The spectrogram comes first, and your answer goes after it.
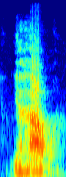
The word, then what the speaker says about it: Yahweh: Okay, and a Hey is not really Hey, but the pronunciation is a H-A-W, not H-A-V, which a lot of people get mixed up. Okay, now, so basically, that's the name, Yahweh, right?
